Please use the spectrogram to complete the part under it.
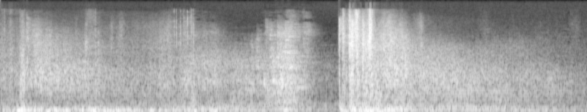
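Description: Battleship guns fire in World of Warships, with rolling booms of shells striking a heavily armored battleship and one sharp, loud blast of impact midway, followed by a fading rumble.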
